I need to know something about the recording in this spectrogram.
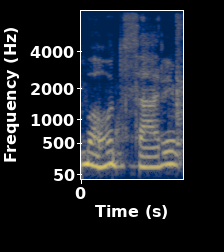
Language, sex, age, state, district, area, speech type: Hindi, male, 18-30, Uttar Pradesh, Varanasi, rural, spontaneous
